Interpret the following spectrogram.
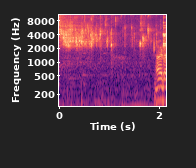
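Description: Whole spices (mustard seeds, fenugreek, cumin, peppercorns and coriander seeds) dropped into hot oil in a pan, sizzling sharply as they hit, then settling into a lighter crackle after about a second.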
